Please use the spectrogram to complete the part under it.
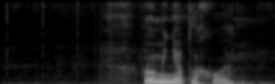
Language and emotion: Russian, sad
